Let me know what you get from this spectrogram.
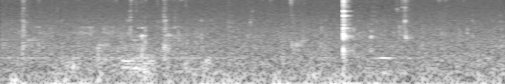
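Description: Faint mouth sounds of a person chewing food, with scattered small clicks and one sharp click about four seconds in.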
